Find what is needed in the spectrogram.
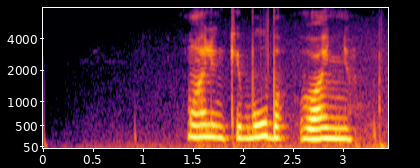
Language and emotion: Russian, neutral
